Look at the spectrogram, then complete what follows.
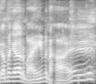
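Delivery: light Valley Girl impression; ditzy Valley Girl question. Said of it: "That was a great Valley Girl".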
